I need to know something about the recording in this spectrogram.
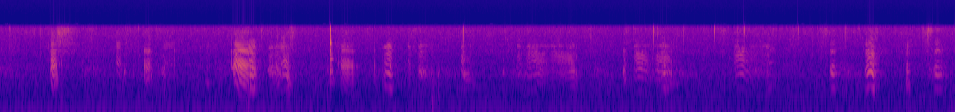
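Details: One-week-old Labrador retriever puppies eating dinner, giving short squeaky whimpers and soft grunts among wet suckling and lapping sounds, with a steady low hum underneath.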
